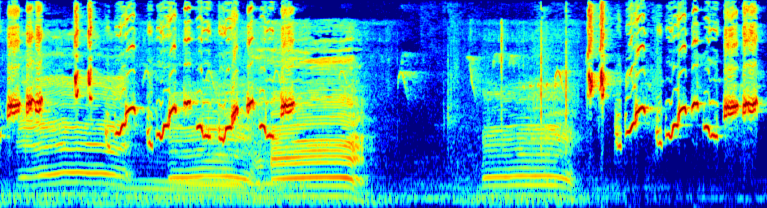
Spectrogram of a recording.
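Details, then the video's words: Calves and tame cows searching for food while herded toward a forest. Several low, steady moos repeat, one long and one shorter after a brief quiet gap, with busy chirping birds throughout. "the sound of calves, cows looking for food!!"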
